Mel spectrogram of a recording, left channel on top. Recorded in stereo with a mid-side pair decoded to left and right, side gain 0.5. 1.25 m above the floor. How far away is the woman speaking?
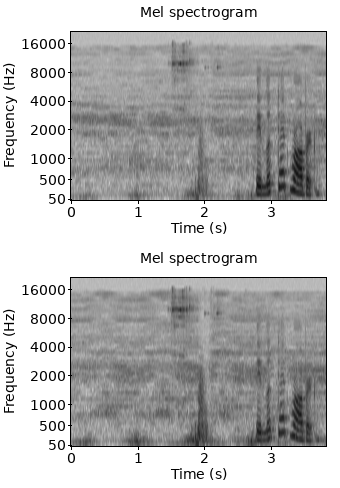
About 0.5 m.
